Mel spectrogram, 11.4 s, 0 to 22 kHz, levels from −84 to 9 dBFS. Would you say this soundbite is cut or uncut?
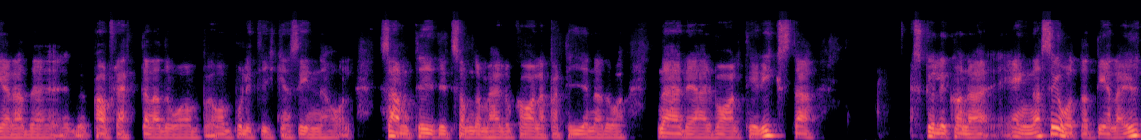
cut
